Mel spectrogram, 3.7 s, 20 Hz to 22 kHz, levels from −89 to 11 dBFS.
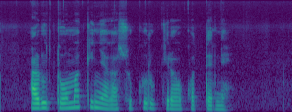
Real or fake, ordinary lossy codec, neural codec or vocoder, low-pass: real; none; none; none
